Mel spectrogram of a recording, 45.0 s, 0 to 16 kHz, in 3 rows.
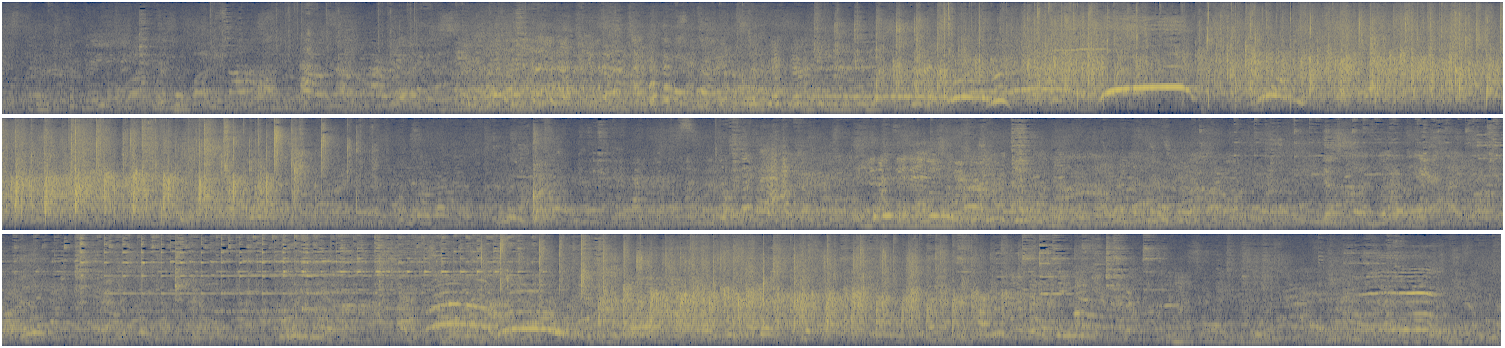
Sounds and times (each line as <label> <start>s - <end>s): Several hundred people talking 0.0s - 45.0s
cheer 8.1s - 17.8s
cheer 34.0s - 39.6s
